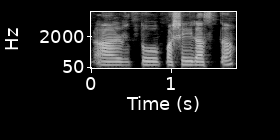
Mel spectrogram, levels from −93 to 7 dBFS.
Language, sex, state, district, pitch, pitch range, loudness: Bengali, female, West Bengal, Jhargram, 180 Hz, 175-185 Hz, -18 LUFS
